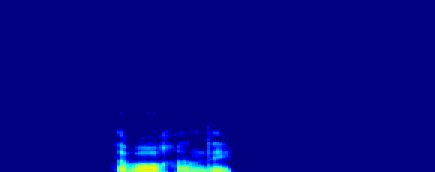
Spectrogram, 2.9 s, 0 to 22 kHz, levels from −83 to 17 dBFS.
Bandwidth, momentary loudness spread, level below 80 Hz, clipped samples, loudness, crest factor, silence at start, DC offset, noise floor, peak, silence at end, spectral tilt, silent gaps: 5.4 kHz; 13 LU; -66 dBFS; under 0.1%; -26 LUFS; 20 dB; 0.8 s; under 0.1%; under -90 dBFS; -10 dBFS; 1.35 s; -10 dB/octave; none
